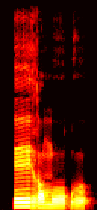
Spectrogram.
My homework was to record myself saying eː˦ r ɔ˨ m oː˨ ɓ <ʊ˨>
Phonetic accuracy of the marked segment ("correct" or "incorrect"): correct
